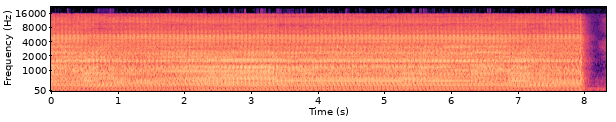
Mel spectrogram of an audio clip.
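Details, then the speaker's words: Philips GC7703 steam iron, no steam, soleplate hot, during clean cycle; steady pump buzz running continuously but no steam at the soleplate, pump not building pressure; fixed by replacing the water pump. "ตรงนี้ได้ยินเสียงปั๊น้ำทำงานตลอดเลยนะครับแต่ไอน้ำไม่ออกที่หน้าเตานะครับ"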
